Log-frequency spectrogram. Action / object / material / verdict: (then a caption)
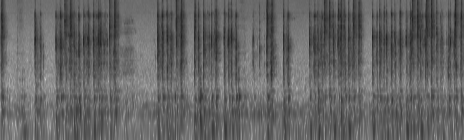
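tap / plastic membrane keyboard / plastic / none. Bare fingertips of both hands type on a full-size black plastic membrane gaming keyboard with RGB backlit keys resting on a wooden desk. Quick bursts of bright, clattering key taps with a soft low thud beneath are separated by brief pauses.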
